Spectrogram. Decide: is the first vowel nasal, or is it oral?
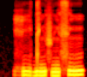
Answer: oral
